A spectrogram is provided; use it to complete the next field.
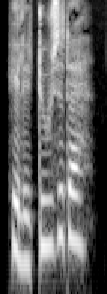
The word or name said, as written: helledusseda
